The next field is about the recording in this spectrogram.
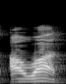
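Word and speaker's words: hour: 60 minutes make dash আওয়ার, এখানে consonant আছে এইচ, কিন্তু উচ্চারণের সময় কি আসছে? আওয়ার, আওয়া, আ আসছে স্বরবর্ণ, তাই এখানে কনসোন্যান্ট থাকা সত্ত্বেও এখানে ব্যবহৃত হবে কি?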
